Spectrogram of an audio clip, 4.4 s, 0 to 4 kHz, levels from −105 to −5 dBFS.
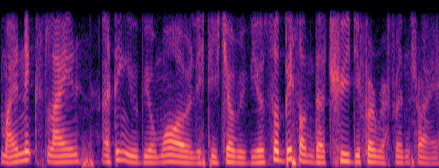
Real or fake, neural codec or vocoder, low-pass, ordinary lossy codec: real; none; 3.6 kHz; none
